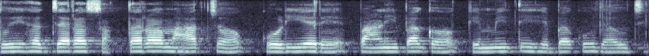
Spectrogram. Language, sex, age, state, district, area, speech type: Odia, female, 30-45, Odisha, Nayagarh, rural, read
